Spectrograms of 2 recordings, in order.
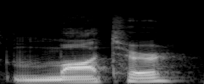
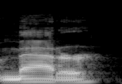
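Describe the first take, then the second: First: The first vowel is long. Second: The first vowel is short. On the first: The speaker calls it right. "No, it's Mater Dei" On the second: The speaker calls it wrong. "It's not matter"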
